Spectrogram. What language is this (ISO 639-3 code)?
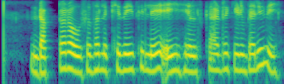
ori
